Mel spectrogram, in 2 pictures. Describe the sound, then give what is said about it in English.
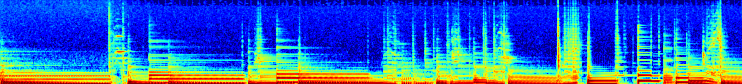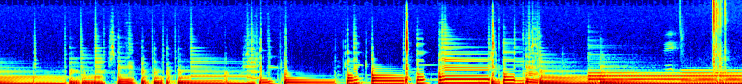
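An electric guitar on its front pickup plays a steady run of picked notes and chords, warm and full-bodied, with sharp string attacks and ringing sustain at an even, fairly loud level. “So here we've got these front pickups right here.”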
